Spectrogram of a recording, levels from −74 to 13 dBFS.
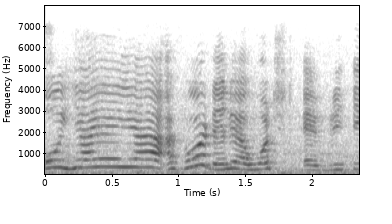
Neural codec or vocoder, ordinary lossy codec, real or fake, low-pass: none; none; real; 7.2 kHz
